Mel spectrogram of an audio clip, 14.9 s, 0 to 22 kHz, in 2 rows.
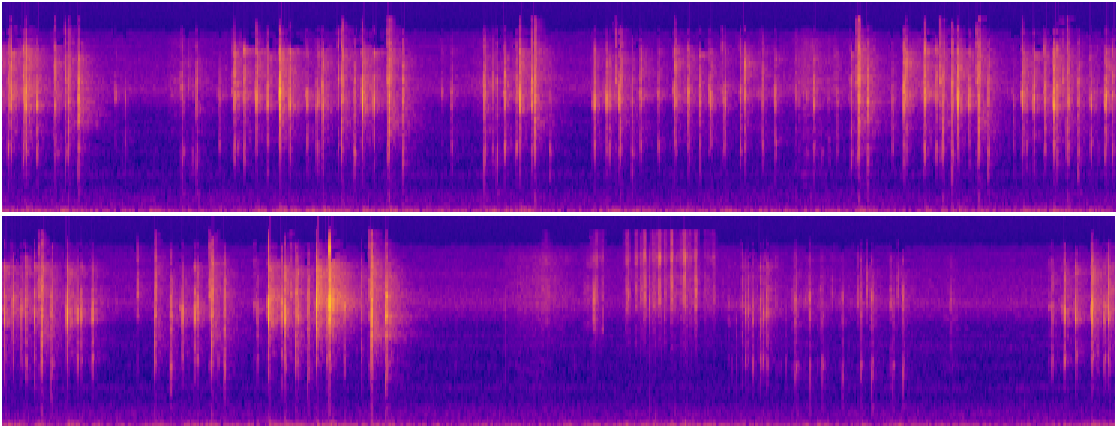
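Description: A custom $250 compact mechanical keyboard with Gateron Milky Yellow switches and red and pink plastic keycaps is typed on with the fingertips of both hands. Quick bursts of bright, sharp plastic clacks follow one another with brief pauses, and each keystroke dies away almost instantly. A faint low rumble runs underneath.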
